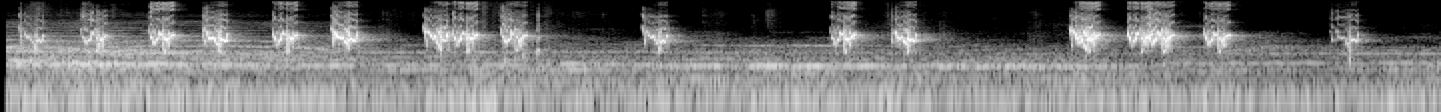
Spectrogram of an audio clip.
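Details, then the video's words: An Australian parrot in natural forest surroundings gives bright, sharp chirps, often in quick pairs and triplets, about three a second, with uneven pauses and a faint hiss behind. "Amazing Australian Parrot 🦜 Singing"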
